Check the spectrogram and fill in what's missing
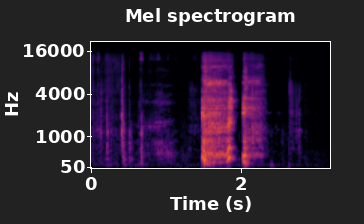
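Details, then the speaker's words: Two sharp cough bursts without rattle or wet mucus sound from an adult with a cough and runny nose, on the first day in nine days of illness that they feel better: a dry cough. "I know I sound so annoying with the cough and the runny nose"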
